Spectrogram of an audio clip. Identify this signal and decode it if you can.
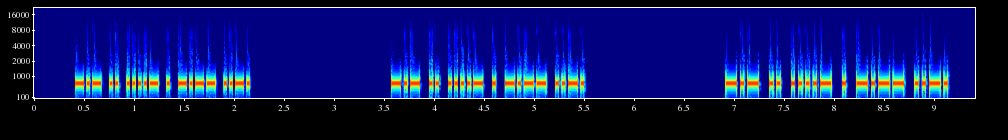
Morse code, heard as a keyed tone, about 33 wpm, 700 Hz. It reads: KI4EYF KI4EYF KI4EYF
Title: Speed Racing - USA 2x3 Call Signs 28wpm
